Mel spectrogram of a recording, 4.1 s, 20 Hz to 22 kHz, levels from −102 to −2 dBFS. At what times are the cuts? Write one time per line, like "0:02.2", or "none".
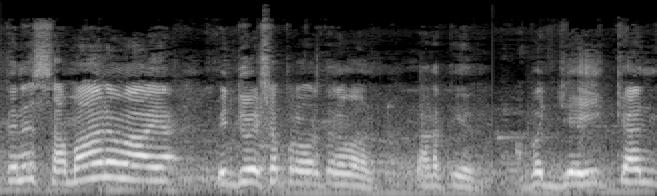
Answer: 0:03.1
